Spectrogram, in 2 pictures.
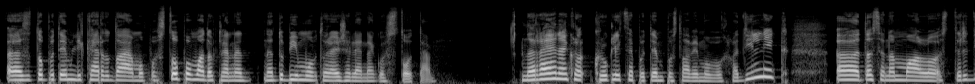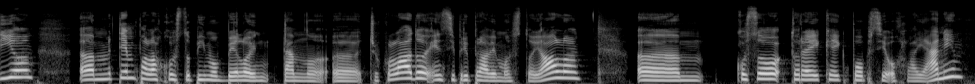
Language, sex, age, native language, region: Slovenian, female, 18-29, Slovenian, Drava region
